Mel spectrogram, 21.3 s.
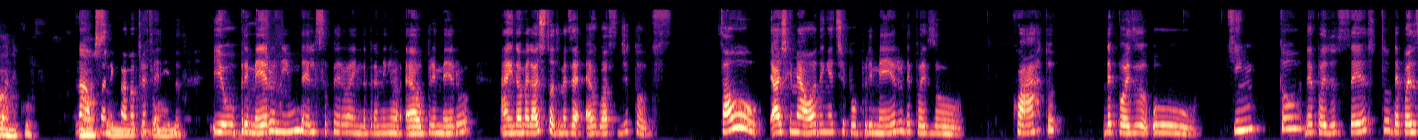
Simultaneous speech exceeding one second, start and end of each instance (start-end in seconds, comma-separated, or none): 1.2-2.7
